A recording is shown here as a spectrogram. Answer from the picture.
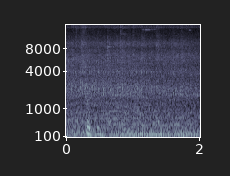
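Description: Street traffic: a small motorcycle engine running close by, with other vehicles idling in the road. A steady hum with no sudden events.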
